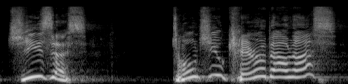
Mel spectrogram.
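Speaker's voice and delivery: imitating panicked disciples, very high and loud; frantic panic. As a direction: yell it as a hammed-up desperate plea. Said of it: "they go to him in panic and they're frantic".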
